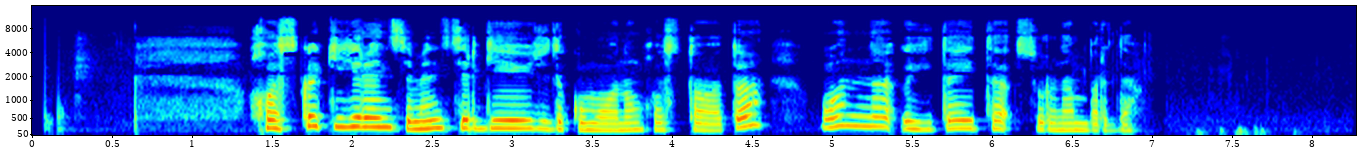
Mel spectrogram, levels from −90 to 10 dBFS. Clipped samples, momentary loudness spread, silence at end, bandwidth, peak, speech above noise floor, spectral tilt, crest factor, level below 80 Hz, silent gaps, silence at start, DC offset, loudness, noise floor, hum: under 0.1%; 12 LU; 1.4 s; 11 kHz; -4 dBFS; 47 dB; -6 dB/octave; 18 dB; -68 dBFS; none; 1.35 s; under 0.1%; -21 LUFS; -67 dBFS; none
